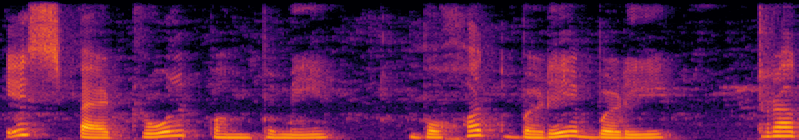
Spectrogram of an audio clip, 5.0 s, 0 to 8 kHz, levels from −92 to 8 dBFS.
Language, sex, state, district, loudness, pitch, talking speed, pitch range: Hindi, female, Madhya Pradesh, Katni, -17 LUFS, 190 Hz, 110 wpm, 175-250 Hz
